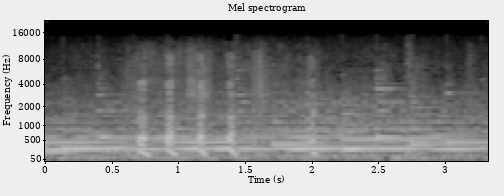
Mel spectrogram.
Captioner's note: laughs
